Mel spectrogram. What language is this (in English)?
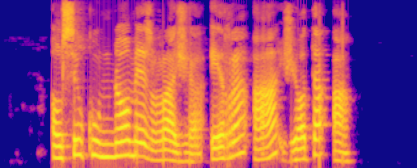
Catalan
